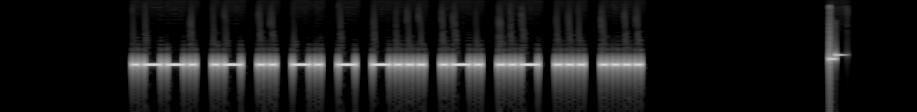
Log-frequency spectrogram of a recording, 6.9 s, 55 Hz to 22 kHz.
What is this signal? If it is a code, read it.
Morse code, heard as a keyed tone, about 27 wpm, 700 Hz. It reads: PAINTBRUSH
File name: Easy Words - Speed-Racing with Hints - 22wpm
